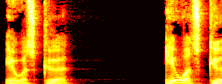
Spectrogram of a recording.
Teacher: good 被强调， it was 用降调来读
